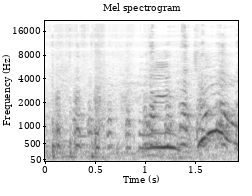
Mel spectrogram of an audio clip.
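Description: Hens clucking on a backyard plot with egg-laying chickens, several short clucks and a drawn-out rising call up close, with some voices murmuring in the background.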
